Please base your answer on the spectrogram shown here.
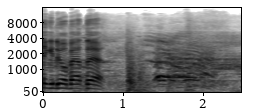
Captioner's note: crowd chatter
